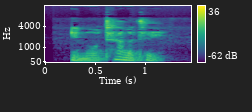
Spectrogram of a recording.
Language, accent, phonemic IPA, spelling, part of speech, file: English, Southern England, /ˌɪmɔːˈtæləti/, immortality, noun, LL-Q1860 (eng)-immortality.wav
- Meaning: The condition of being immortal.: 1. Never dying 2. Being remembered forever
